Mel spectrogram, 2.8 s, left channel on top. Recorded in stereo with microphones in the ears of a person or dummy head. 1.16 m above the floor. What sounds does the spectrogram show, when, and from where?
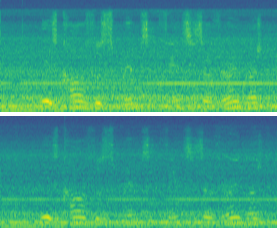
0.4 s a man speaking: 60° left (ahead or behind), 1.3 m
